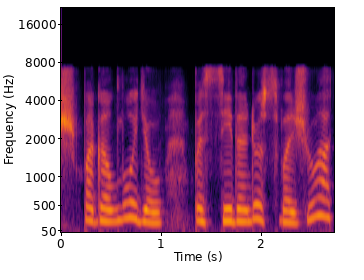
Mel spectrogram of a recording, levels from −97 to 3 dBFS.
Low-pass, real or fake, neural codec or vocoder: 7.2 kHz; fake; codec, 16 kHz, 2 kbps, X-Codec, HuBERT features, trained on LibriSpeech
